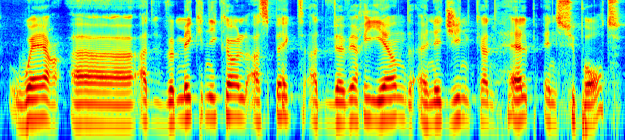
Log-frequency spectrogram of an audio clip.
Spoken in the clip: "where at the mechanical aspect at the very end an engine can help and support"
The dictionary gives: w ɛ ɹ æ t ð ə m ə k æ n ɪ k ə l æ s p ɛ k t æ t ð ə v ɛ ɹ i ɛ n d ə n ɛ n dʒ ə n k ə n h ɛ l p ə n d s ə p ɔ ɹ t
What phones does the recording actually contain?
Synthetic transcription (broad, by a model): w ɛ ɹ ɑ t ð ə m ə k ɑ n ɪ k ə l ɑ s p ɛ k t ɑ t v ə v ɛ ɹ i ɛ n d ə n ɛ dʒ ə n k ə n h ɛ l p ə n s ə p ɔ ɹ t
